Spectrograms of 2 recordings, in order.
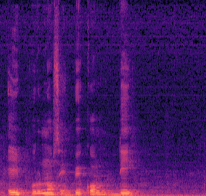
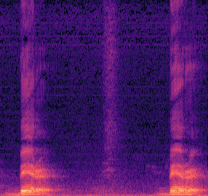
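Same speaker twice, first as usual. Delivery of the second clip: better with the T flapped like a D, American style; American accent; 7 dB louder, much slower than usual. Shown as a demonstration. Explaining to a French learner, American better. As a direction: say better the American way, louder, ber-der. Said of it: "lui va te dire".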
